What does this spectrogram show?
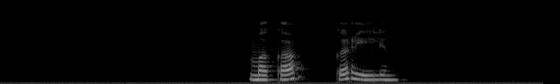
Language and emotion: Russian, neutral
